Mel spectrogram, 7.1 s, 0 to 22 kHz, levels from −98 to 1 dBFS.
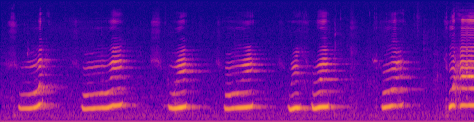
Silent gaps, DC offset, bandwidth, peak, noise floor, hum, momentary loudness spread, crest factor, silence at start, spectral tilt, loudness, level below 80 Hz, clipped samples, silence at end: none; 0.1%; 13.5 kHz; -12 dBFS; -59 dBFS; none; 16 LU; 16 dB; 0.25 s; -1.5 dB/octave; -28 LUFS; -76 dBFS; under 0.1%; 0 s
